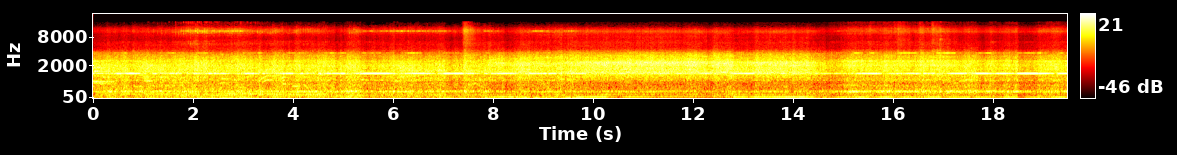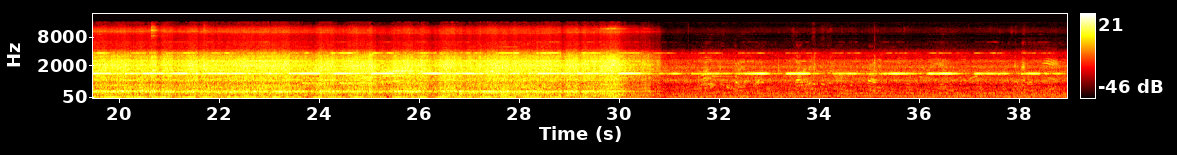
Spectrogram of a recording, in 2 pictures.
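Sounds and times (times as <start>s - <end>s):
diesel engine rumbling: 0.0s - 38.9s.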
